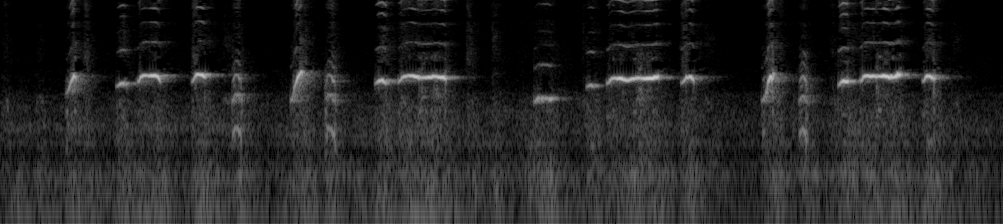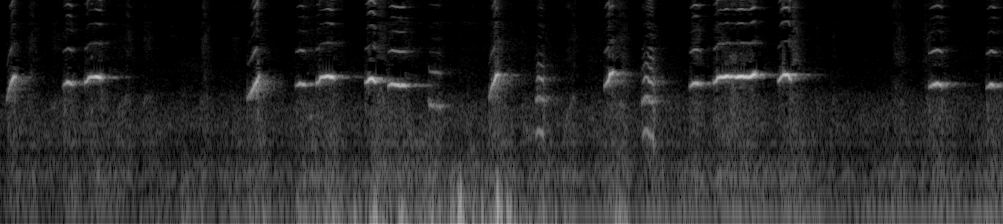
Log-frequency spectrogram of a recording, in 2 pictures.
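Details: Pet cockatiel singing a run of short whistled phrases, rising slides and held notes repeated about every second, with a low background rumble partway through.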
